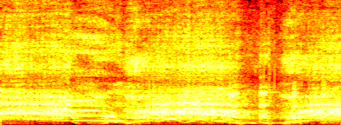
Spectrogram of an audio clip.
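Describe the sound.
A voice imitates a creature's shrieking, screaming laugh as an audio cue, loud, with wavering high-pitched cackles sustained for under two seconds, no talking.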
